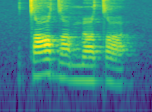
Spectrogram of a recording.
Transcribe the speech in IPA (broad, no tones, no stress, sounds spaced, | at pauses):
tˤ æ dˤ æ m i tˤ ø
